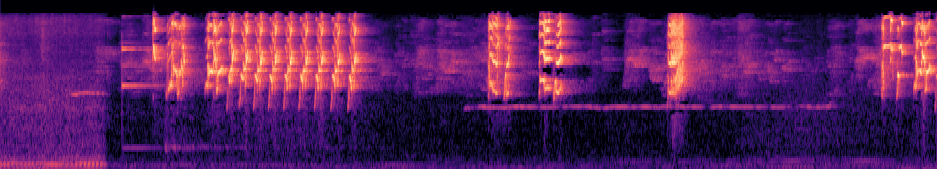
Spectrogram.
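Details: Fighter lovebird sound from Indonesia, used to provoke rival lovebirds: a low rumble at the start, then a rapid burst of high rasping chatter, scattered harsh squawks and a faint steady tone.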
